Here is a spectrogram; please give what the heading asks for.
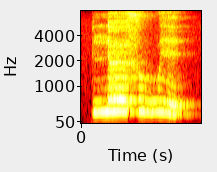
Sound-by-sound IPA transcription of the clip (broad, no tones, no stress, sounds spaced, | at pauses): n œ θ u w ɪ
